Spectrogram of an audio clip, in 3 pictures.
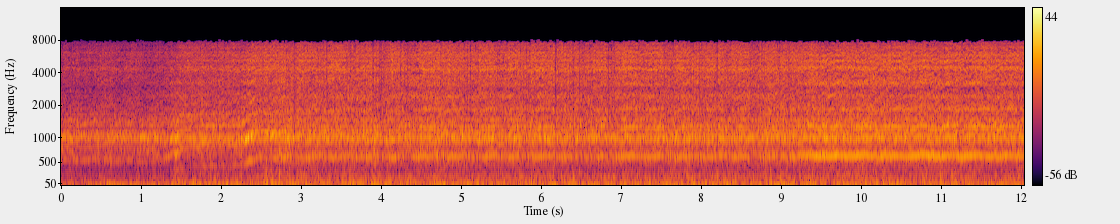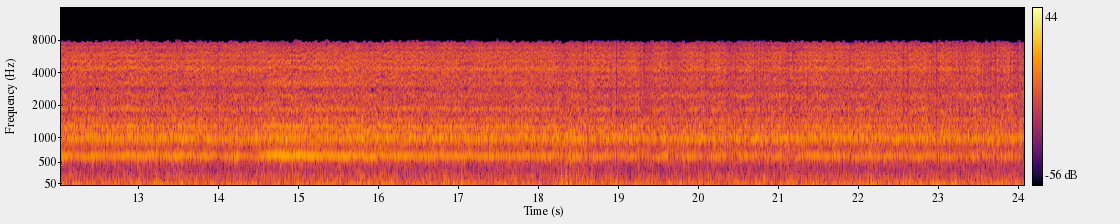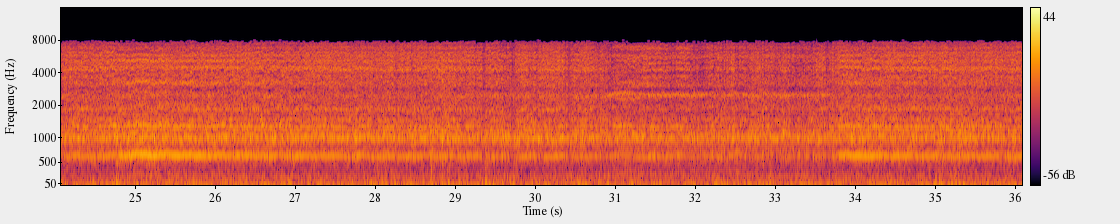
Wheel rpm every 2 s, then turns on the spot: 80, 150, 160, 160, 160, 160, 160, 160, 160, 160, 160, 160, 160, 160, 160, 160, 160, 160.
none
